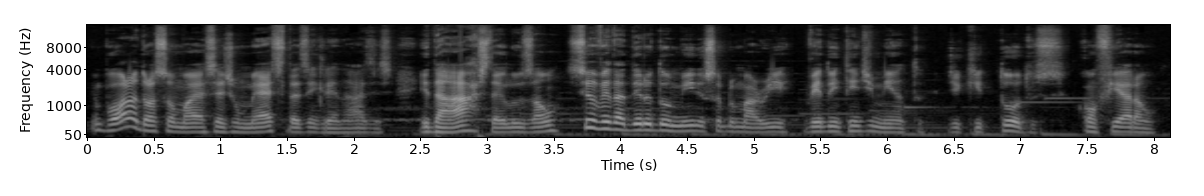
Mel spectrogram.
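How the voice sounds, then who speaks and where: A man narrating a dark story in a measured, dramatic way. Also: medium pitch, faint music behind. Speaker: narrator and producer.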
